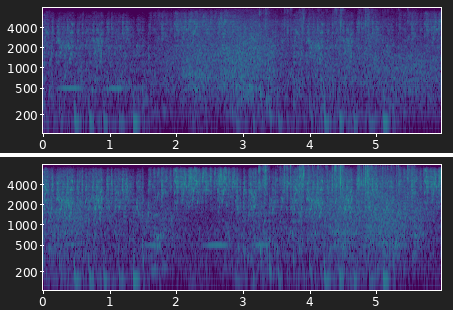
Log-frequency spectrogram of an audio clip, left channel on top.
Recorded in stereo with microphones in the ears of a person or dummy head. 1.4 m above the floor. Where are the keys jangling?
55° right (ahead or behind), 0.7 m.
